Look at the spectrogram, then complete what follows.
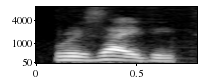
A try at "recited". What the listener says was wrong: this will be with an S sound and not a z sound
